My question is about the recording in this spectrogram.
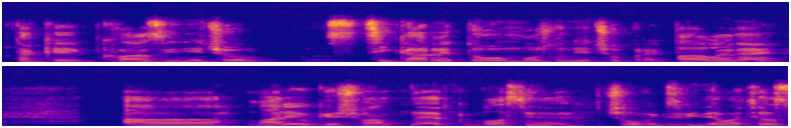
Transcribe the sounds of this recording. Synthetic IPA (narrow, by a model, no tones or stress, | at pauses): t̪akɛːkʋaːziɲɪɛt͡ʃɔst͡siɡaɾɛt̪ɔʊmɔʒnɔɲɪɛt͡ʃɔpɾɛpaːlɛnɛː | ʔamaːɾiɔɡɛʃʋant̪nɛɾʋlasɲɛt͡ʃlɔʋɛɡzʋid̪aʋacɛls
